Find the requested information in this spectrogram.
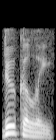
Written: ducally

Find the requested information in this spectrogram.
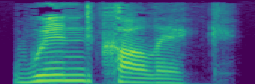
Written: wind colic

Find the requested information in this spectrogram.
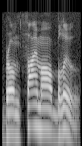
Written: bromthymol blue

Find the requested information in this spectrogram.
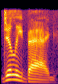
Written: dilly bag

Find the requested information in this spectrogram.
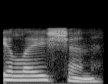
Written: illation

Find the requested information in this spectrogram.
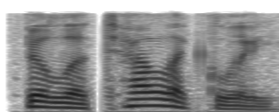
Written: philatelically

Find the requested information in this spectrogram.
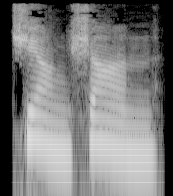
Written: chiungshan

